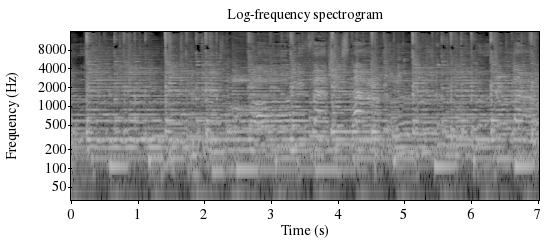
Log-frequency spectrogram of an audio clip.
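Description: Folk band playing an upbeat country-style song in a steady rhythm: strummed acoustic guitar, mandolin, electric guitar and electric bass together.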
